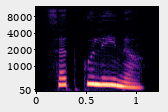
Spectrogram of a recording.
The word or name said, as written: ಸತ್ಕುಲೀನ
